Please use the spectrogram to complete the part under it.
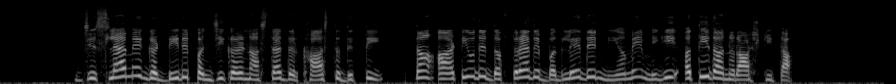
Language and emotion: Dogri, angry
